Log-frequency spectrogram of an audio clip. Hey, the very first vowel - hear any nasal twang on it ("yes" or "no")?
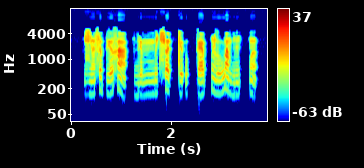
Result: yes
